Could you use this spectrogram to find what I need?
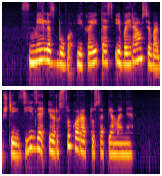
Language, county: Lithuanian, Šiauliai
